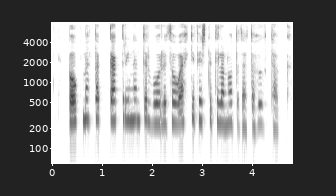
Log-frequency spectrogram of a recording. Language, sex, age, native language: Icelandic, female, 40-49, Icelandic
